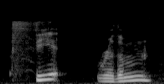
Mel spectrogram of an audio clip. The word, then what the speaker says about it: Theatrhythm: I played a lot more Theatrhythm, which apparently is how you say it according Theatrhythm. – Theatrhythm, according to one of the producers who worked on the game.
